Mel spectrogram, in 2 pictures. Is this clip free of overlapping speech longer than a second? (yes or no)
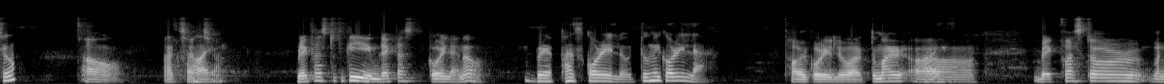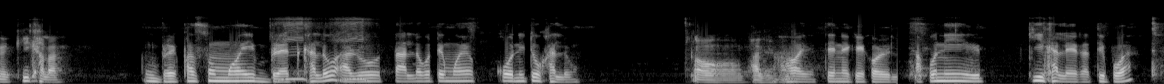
yes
